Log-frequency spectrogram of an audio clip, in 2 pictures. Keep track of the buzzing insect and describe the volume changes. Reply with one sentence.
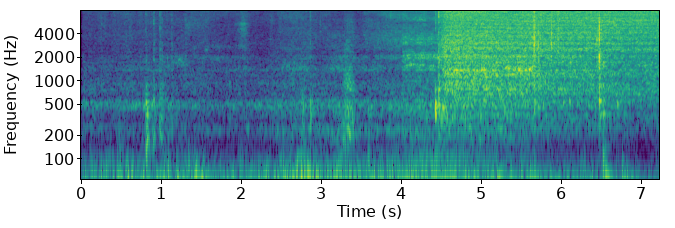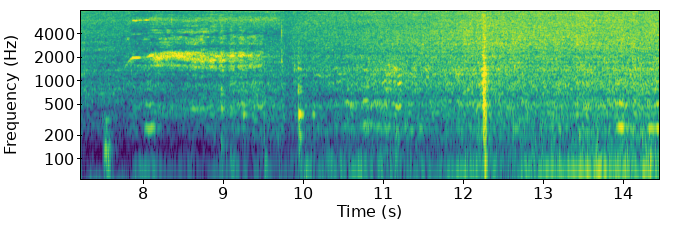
The loudness of the buzzing insect goes up.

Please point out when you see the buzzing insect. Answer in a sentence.
The buzzing insect can be heard from 0.0 to 14.4 s.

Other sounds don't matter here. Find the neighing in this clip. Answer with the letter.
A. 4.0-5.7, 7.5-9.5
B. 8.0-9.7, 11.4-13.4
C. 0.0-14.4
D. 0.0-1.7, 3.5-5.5
A.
